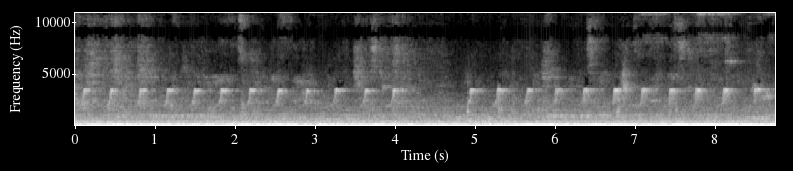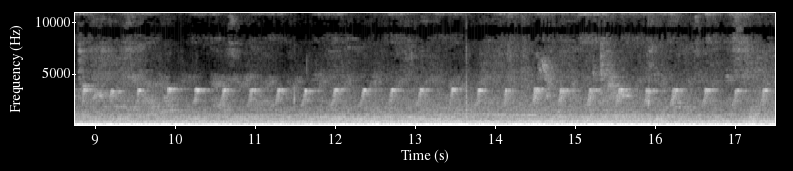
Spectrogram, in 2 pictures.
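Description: A bird chirping rapidly and evenly, about four to five short high chirps a second with a brief pause near the start, over a steady low rumble.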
